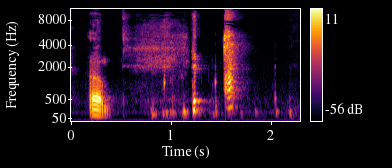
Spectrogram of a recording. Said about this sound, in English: Sorry, I had to sneeze.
